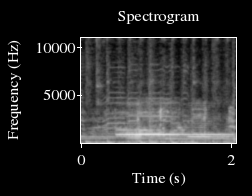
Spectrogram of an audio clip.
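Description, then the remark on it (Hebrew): A telephone ringing tone, calling the phone of Knesset member Aida Touma-Sliman, plays as a steady, sustained electronic pitch, starting a moment in and continuing to the end over a low, busy background hum. “זה הטלפון של עאידה תומא סלימאן, חברת הכנסת מחדש.”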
